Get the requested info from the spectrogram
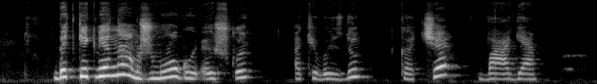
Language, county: Lithuanian, Panevėžys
